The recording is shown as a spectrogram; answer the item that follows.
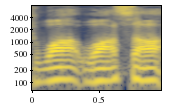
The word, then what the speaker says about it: Wausau: It's Wausau. I can never pronounce it right.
